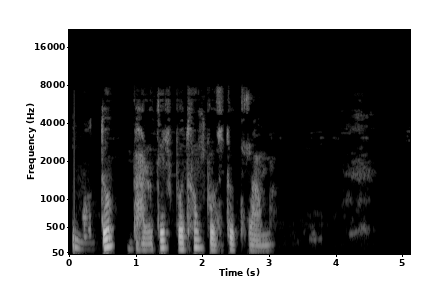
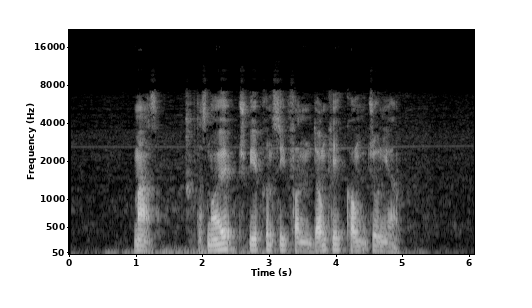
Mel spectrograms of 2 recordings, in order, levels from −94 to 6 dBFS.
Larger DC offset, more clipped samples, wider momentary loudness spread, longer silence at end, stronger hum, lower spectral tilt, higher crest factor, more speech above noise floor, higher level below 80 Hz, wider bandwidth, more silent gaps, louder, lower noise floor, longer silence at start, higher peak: neither; neither; about the same, 16 LU vs 18 LU; first, 2.1 s vs 1.15 s; neither; first, -7 dB/octave vs -5.5 dB/octave; about the same, 24 dB vs 22 dB; first, 56 dB vs 40 dB; second, -66 dBFS vs -46 dBFS; about the same, 8 kHz vs 7.6 kHz; neither; second, -31 LUFS vs -22 LUFS; first, -88 dBFS vs -62 dBFS; second, 0.05 s vs 1 s; second, -8 dBFS vs -2 dBFS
